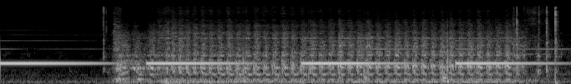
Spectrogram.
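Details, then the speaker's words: 1986 BMW 325, 2.7 straight-six, electric fuel pump, first start attempt in weeks with about a gallon of fresh gas; starter churns steadily for seconds with warning chime but never fires; owner suspects fuel still priming or lost spark. "it's probably gonna take a minute to prime up if we're honest start to slow down come on now"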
